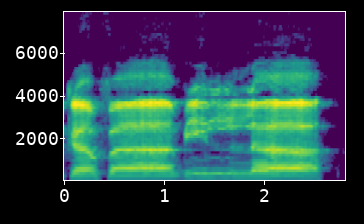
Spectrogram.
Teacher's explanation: Lafaz jalalah ni dibaca nipis, dua harakat.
